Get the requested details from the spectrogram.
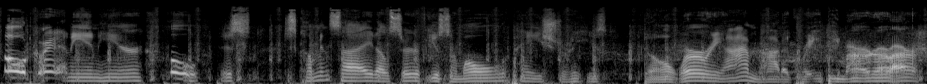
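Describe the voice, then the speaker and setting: A man uses a put-on character voice at a fairly high pitch and a fairly slow pace. His intonation stays fairly even, and background noise comes through clearly. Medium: solo performance. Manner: coaxing, falsely reassuring.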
